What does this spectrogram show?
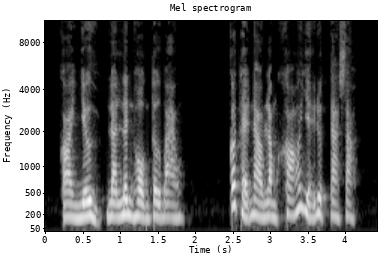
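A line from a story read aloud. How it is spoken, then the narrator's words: Loud shout, coughing blood. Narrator (Vietnamese): Thánh quân quát to một tiếng, phun ra một ngụm máu tươi, quát lên nói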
